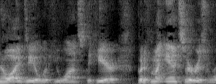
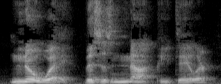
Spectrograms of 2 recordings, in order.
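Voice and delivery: ordinary delivery, nothing marked

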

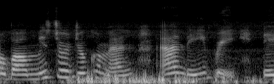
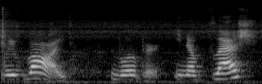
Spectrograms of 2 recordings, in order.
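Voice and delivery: ordinary delivery

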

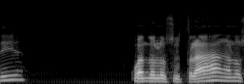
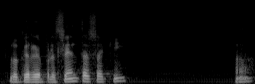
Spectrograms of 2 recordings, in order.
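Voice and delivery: ordinary delivery

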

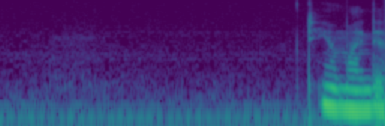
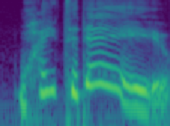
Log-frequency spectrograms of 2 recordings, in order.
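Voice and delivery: higher and louder, exasperated cry; frustrated outburst; 8 semitones higher, 6 dB louder, slower than usual. Acted. To her partner, blaming herself, frustrated cry. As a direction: throw the question out in frustration. Frustrated self-reproach, repeated question.

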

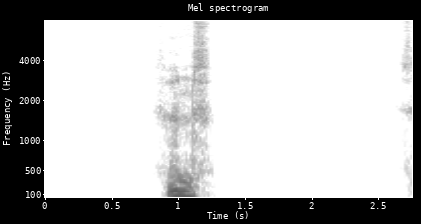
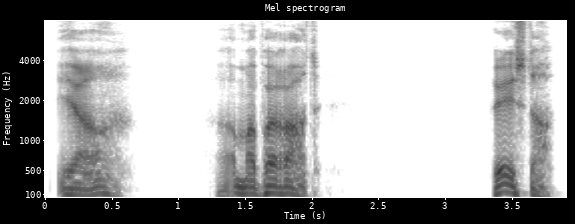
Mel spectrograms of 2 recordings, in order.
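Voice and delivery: curt, clipped. Acted. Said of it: "Abgehackte Worte, schroff".

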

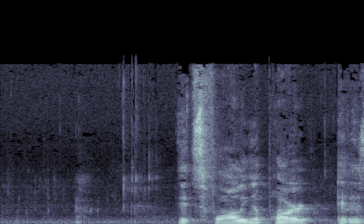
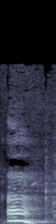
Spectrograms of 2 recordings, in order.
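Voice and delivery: high delighted mm; 13 semitones higher than usual. Real, not acted. Tasting food.

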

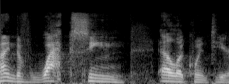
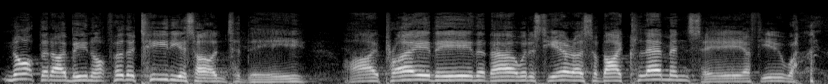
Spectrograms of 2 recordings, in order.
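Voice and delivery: pompous flatterer impression; 4 semitones higher than usual. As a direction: ham up the fawning lawyer's flowery plea. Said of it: "I kinda think he said it more like this".

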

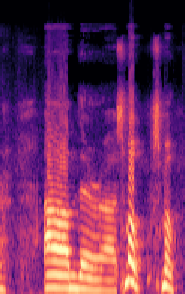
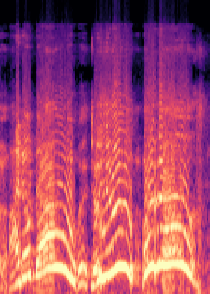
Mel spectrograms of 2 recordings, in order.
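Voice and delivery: playfully excited; 11 semitones higher, 4 dB louder, much slower than usual. Real, not acted. Rising excited rhetorical questions.

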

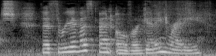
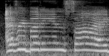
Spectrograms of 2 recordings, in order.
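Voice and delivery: high, loud teacher call; 10 semitones higher, 5 dB louder than usual. A narrator's reading. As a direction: call the class in. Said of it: "Missus Burke called".

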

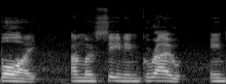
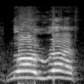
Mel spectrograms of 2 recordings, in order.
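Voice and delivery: loud, high outraged cry at the referee; protesting shout; 12 semitones higher, 15 dB louder than usual. Real, not acted. Manager appealing to the referee, outraged shout. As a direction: yell your protest at the ref.

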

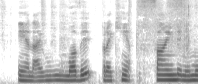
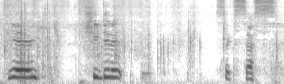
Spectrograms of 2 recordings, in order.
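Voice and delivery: mild cheer; 7 semitones higher, slower than usual. Real, not acted. Celebrating torn page.

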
